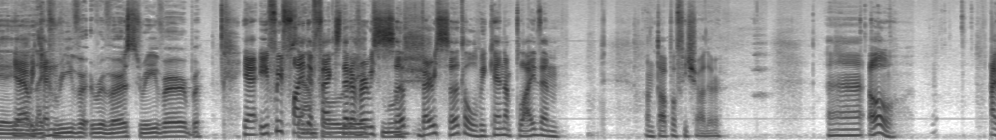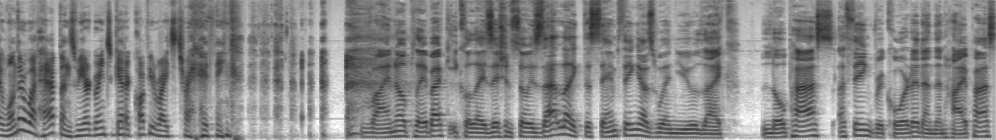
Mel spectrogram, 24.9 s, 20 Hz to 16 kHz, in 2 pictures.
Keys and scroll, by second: 0.7 super+Tab, 12.0 super+c, 12.8 super+Tab, 15.9 super+v, 18.2 super+c, 19.2 super+v.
